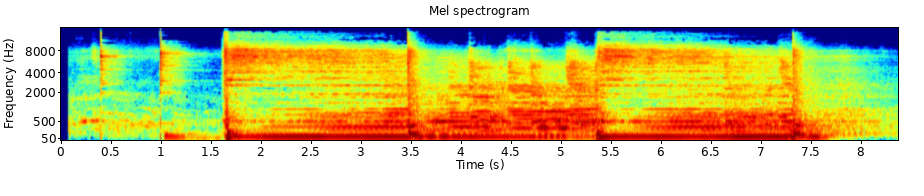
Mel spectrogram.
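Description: A live indie rock band starting a song: two sharp clicks, then the full band comes in together at about a second and a half with acoustic and electric guitars, keyboard and drums. Cymbal crashes land about every two seconds, and the chord dies away near the end. The sound is somewhat rough, as recorded on a cheap camera.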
